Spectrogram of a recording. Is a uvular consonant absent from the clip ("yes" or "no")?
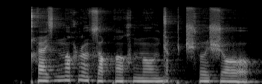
no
